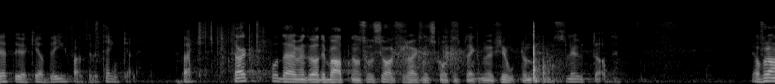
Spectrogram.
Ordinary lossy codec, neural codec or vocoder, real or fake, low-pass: none; codec, 16 kHz, 6 kbps, DAC; fake; none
